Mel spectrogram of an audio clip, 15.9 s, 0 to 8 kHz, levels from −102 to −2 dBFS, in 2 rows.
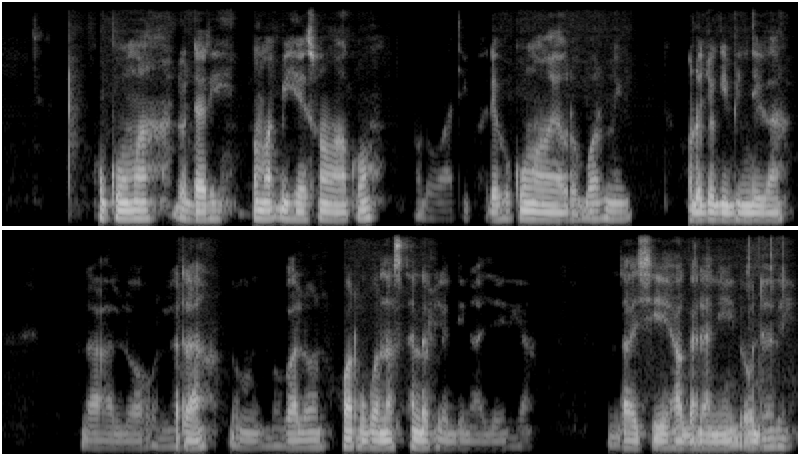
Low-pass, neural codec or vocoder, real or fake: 7.2 kHz; autoencoder, 48 kHz, 128 numbers a frame, DAC-VAE, trained on Japanese speech; fake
